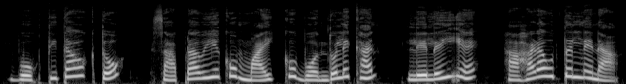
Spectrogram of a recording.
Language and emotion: Santali, surprised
